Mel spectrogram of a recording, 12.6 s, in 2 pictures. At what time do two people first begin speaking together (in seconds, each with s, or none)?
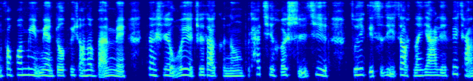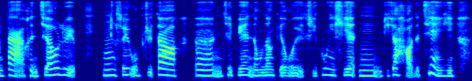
none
